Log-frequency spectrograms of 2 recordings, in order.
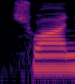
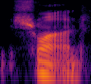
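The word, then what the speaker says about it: Xuan: it better for me X U an y uan Schwan yuanan yanan schan X is like s for some reason Schwan okay yeah Schwan Yuan yeah uh it's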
